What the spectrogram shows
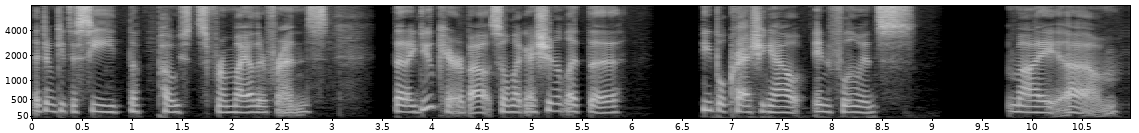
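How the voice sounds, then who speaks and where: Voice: mid-range voice, vocal fry, a little mellow, no echo, clean studio sound. A podcast host talking alone in a casual monologue, rambling and correcting themselves often. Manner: rambling, heavy on "like" and self-corrections.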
